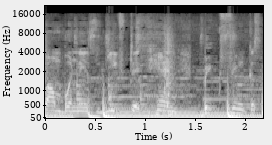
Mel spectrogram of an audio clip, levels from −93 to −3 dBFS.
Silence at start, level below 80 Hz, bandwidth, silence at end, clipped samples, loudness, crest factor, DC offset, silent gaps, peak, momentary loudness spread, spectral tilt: 0 s; -14 dBFS; 17 kHz; 0 s; 0.2%; -12 LUFS; 10 dB; under 0.1%; none; 0 dBFS; 4 LU; -5.5 dB/octave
